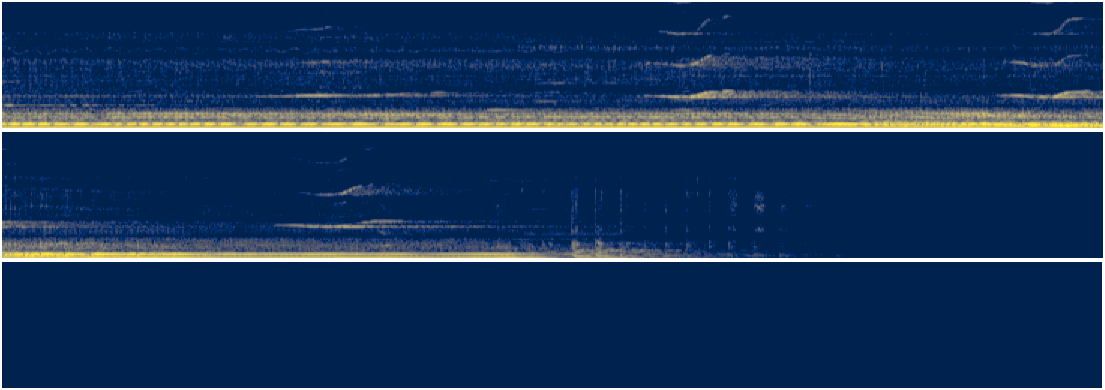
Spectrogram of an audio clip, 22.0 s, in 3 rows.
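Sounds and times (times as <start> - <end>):
improvised music: 0.0 - 12.4.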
